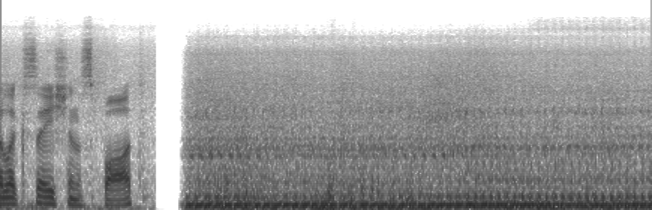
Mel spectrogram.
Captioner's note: motorcycle engine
